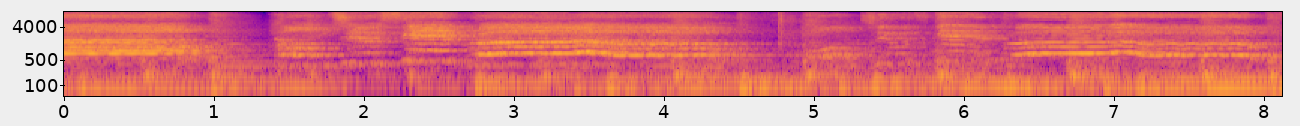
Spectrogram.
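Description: A stage ensemble of young women singing together over a bass-heavy instrumental accompaniment in a musical-theatre number, holding several long notes.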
